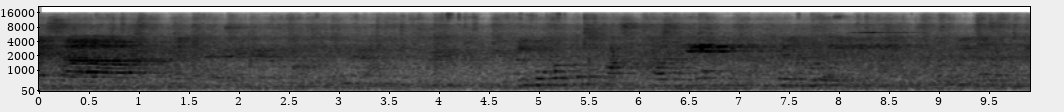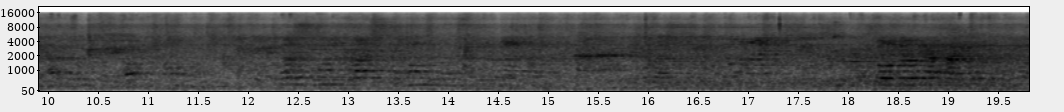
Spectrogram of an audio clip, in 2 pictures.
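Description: A middle-aged woman talks calmly and close to the microphone.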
